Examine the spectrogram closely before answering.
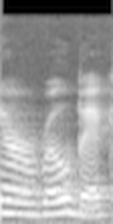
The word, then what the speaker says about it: aerobic: without using oxygen because that word aerobic a aerobic sounds like the word air or air for oxygen where that prefix and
